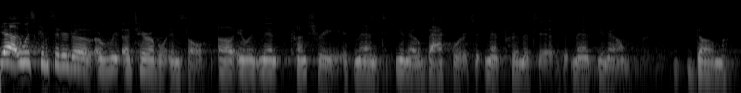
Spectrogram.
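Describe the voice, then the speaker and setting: A woman with an American accent speaks at a moderate pace in a very deep, low pitch. Her dark, mellow tone carries very wide pitch swings. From US South, Charleston, South Carolina. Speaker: professor and author. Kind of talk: Q&A after a lecture. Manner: hesitant, many fillers.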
